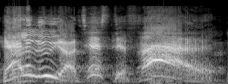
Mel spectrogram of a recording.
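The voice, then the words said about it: Terrible impression of a singer. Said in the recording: “that was a terrible James Brown impersonation”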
